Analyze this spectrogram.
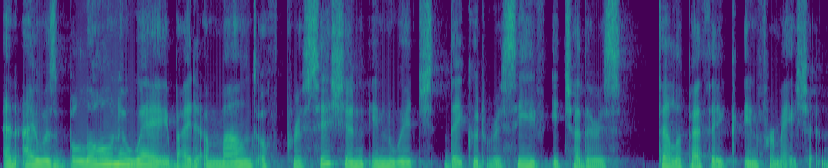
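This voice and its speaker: Over a very clean recording with a silent background, a woman with a medium-pitched, dark, mellow tone speaks fairly slowly with fairly even intonation. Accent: Dutch. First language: Dutch. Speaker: podcast host, medium and intuition teacher. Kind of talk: podcast monologue.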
